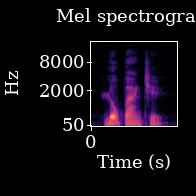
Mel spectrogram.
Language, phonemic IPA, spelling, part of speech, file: Dutch, /ˈlobancə/, loopbaantje, noun, Nl-loopbaantje.ogg
- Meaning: diminutive of loopbaan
